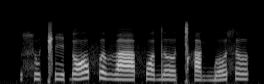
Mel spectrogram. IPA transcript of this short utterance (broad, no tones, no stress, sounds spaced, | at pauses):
sʷ ɘ ǁ i ɗ ɔ f ə v a f ɔ d ɤ ǀʰ a ɡ͡b o s ɤ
